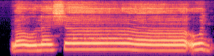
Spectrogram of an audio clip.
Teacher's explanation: Lau nasya'u itu mad wajib mutasil. Membacanya itu panjangnya 4-5 harokat.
